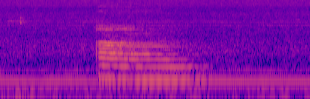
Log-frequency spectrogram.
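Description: A young woman hums a short note.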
